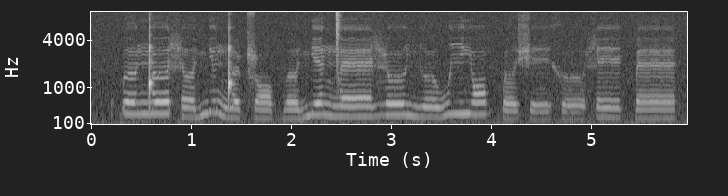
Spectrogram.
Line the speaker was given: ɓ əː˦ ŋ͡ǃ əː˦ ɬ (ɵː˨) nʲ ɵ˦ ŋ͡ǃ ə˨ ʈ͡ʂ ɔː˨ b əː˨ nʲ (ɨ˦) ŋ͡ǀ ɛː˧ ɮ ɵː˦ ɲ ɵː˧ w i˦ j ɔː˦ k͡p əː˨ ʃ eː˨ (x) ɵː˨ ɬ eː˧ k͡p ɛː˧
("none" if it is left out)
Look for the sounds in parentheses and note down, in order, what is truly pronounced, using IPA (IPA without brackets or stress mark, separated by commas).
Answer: əː˨, ɛ˦, x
